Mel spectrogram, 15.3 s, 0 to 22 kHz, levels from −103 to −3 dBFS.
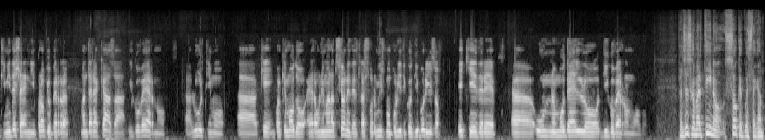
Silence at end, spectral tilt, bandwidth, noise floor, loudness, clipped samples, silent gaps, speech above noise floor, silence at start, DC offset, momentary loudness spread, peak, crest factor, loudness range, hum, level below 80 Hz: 0.05 s; -5.5 dB/octave; 15.5 kHz; -55 dBFS; -21 LUFS; under 0.1%; none; 34 dB; 0 s; under 0.1%; 10 LU; -8 dBFS; 14 dB; 5 LU; none; -54 dBFS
